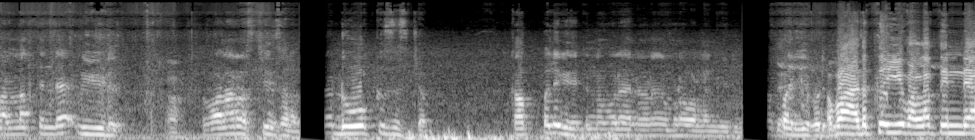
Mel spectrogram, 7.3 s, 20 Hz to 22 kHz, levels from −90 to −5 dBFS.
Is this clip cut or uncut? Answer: cut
